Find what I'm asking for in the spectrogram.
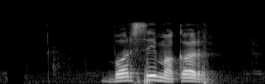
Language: Nepali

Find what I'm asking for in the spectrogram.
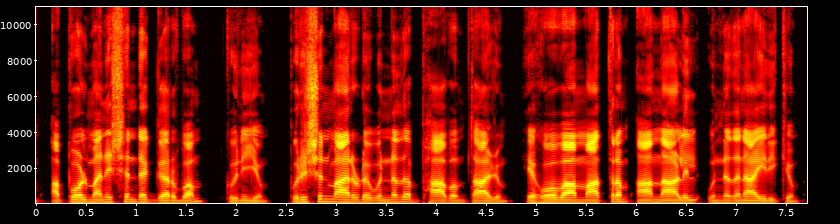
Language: Malayalam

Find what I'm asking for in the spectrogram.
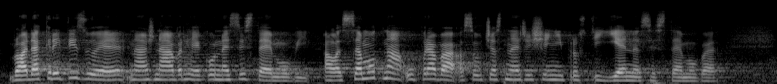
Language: Czech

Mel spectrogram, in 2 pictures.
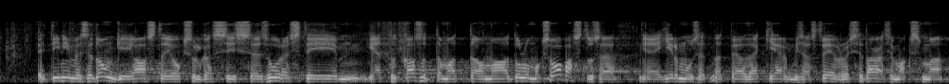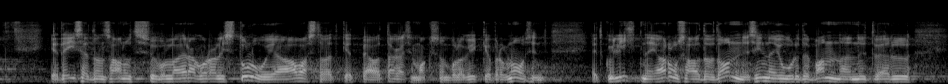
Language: Estonian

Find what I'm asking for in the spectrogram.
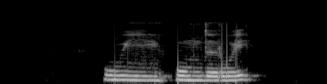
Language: Abkhazian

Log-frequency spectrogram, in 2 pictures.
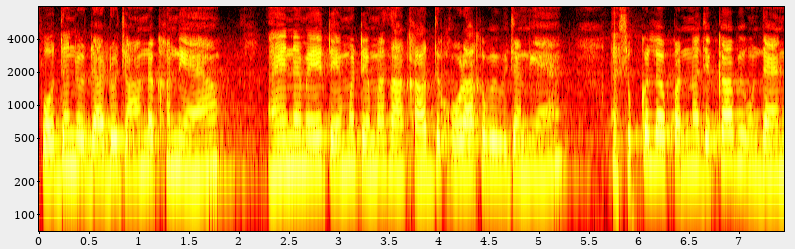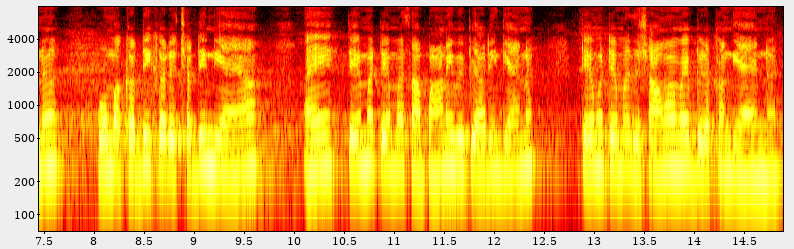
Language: Sindhi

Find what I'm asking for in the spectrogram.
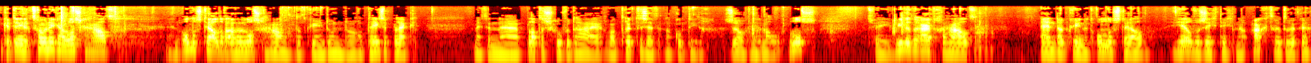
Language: Dutch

